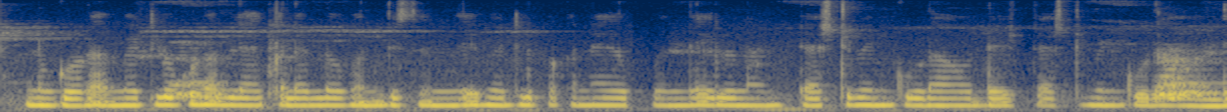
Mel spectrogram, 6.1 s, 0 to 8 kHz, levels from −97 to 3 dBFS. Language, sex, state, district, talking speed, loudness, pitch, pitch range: Telugu, female, Andhra Pradesh, Guntur, 185 wpm, -15 LUFS, 190 Hz, 185-195 Hz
